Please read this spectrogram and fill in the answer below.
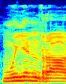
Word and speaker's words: முயன்றார்: நம்ம வந்து பயன்படுத்தணும் அடுத்து முயற்சித்தார் அப்படிங்கறது பார்த்தீங்கன்னா சரியான முறை சரியான உச்சரிப்பு கிடையாது நம்ம பேச்சு வழக்குல பண்ணிட்டு இருக்கோம் ஆனா கரெக்ட்டான இது பார்த்தீங்க அப்படின்னா முயன்றார் அப்படின்னு சொல்லிட்டு வரணும் அடுத்து வண்ணத்தி பூச்சின்னா கிடையாது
